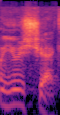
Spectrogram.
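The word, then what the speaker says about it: Juszczyk: was the Baltimore Ravens fullback how do you pronounce that guy's name Kyle yusek and every year you've been here he's made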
